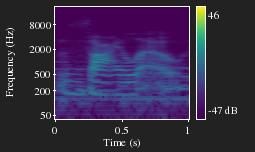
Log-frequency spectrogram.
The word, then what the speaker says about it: Xylo: But the last name on today's list is the name Xylo, spelled Z-A-I-L-O, or you can do X-Y-L-O.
